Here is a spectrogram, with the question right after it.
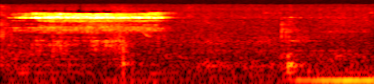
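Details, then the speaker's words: Snoring recorded while the person slept and replayed on a phone: a rough, raspy breath noise, a pause, then the start of a low, tinny buzzing snore. "eu tô gravando você roncando. Tá vendo como você ronca também?"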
